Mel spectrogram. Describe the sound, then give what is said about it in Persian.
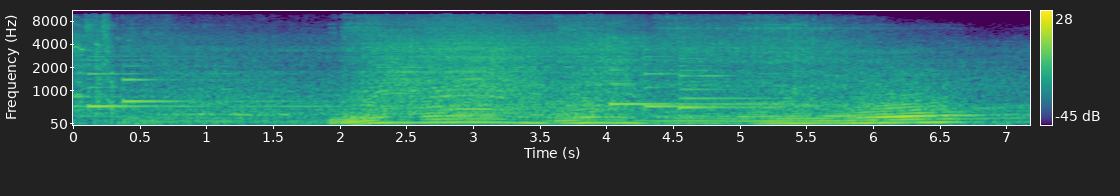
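A government car's engine revs up and accelerates, its pitch rising and falling through several gear-like surges, steady and fairly loud with no voices over it. “ما رو میرسونید تا صفی علی شاه؟ ماشین دولته.”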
